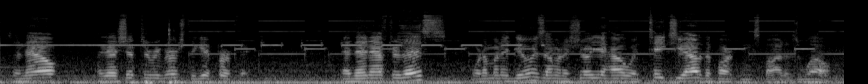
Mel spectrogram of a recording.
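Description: The sound is dry with no echo, yet noticeable background noise comes through. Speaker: car dealership staff demonstrating feature. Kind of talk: demo commentary. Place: car. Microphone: phone near.

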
